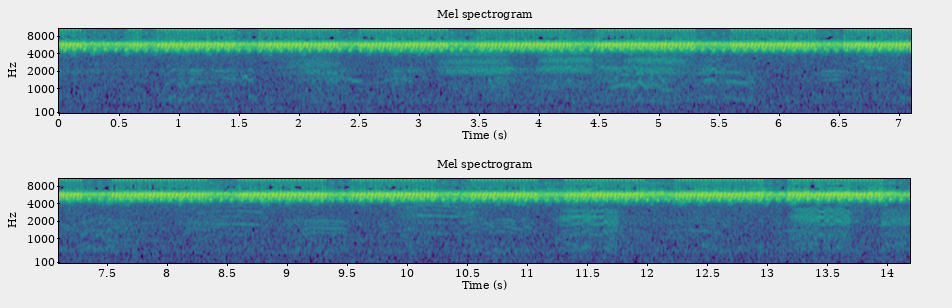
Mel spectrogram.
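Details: Crickets chirping at sunset on the Barcoo River, Welford National Park, Outback Queensland, during a still summer afternoon: high rhythmic trilled pulses near once per second, layered over soft scattered birdcalls.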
